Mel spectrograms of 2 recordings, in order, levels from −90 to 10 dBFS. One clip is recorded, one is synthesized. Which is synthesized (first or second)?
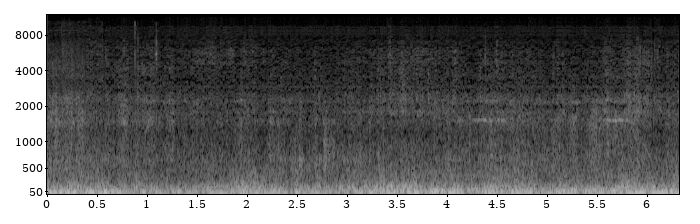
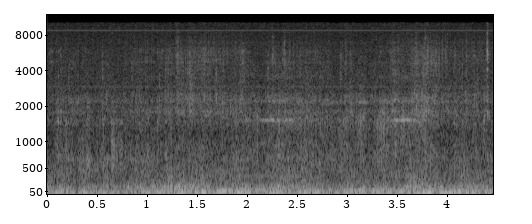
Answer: first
